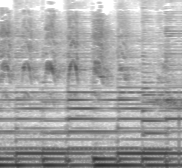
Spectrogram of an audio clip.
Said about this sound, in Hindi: आप अपने बिस्तर में अंगड़ाई लेते हुए उठ ही रहे हैं कि अलार्म क्लॉक के बजाय आपको ये क्या उठाता है अरे बालकनी पे आई एक चिड़िया की चहचहाहट वाह क्या गुड मॉर्निंग हुई है अलार्म के बगैर चिड़िया की आवाज के साथ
